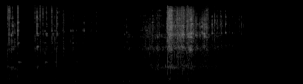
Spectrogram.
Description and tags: Pencils Falling on the Floor
Various wooden pencils being dropped on the floor
pencils, 5naudio17, floor, uam, pencil, falling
